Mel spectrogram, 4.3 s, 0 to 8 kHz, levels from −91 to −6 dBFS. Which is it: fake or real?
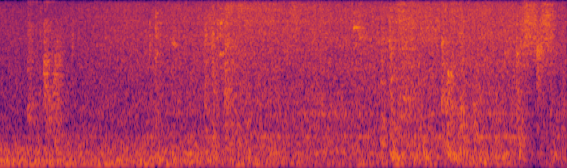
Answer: real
